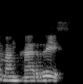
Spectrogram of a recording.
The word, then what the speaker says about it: Manjarrés: Se pronuncia manjarrés, que tienes un apellido un tanto particular, ¿no?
